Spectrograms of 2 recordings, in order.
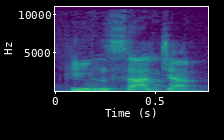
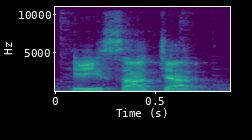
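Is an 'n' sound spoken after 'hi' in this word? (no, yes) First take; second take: yes; no. First: The word has an 'n' sound after 'hi'. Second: The word has no 'n' sound after 'hi'. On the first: The speaker calls it right. "याचा न न हा उच्चार होतो, म्हणून" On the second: The speaker calls it wrong. "वरती जो टिंब दिला आहे तो जर आपण वाचला नाही तर हा असा शब्द होईल"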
